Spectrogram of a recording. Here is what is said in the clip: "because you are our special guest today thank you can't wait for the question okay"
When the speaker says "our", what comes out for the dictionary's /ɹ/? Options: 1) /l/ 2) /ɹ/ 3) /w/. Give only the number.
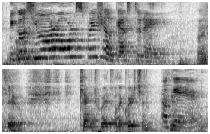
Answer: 1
